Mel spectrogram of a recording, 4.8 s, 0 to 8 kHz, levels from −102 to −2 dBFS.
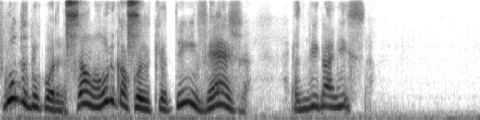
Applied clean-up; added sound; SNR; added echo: neural diffusion model UNIVERSE++.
